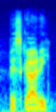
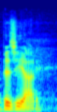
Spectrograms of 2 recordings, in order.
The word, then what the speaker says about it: Bisciotti: Biscotti? Biscotti. I think, is that it? No. Biscotti. That's my parents. Taylor Biscotti. That's not the same. What's his name? Bisciotti. I believe is how you pronounce it.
